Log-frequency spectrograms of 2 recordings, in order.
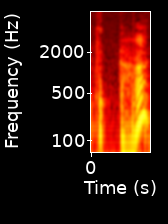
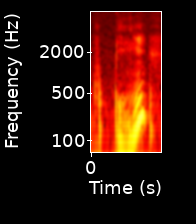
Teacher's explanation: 무성음과 무성음이 만났을 때 한국에서는 요 뒤에 게 된소리가 나는 그런 현상이 있어요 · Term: 된소리 되기 현상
